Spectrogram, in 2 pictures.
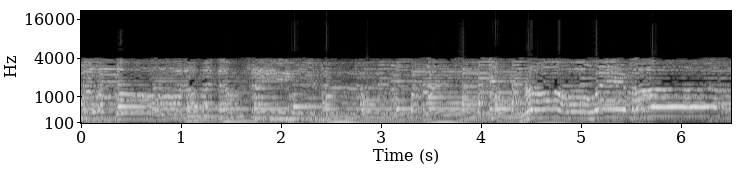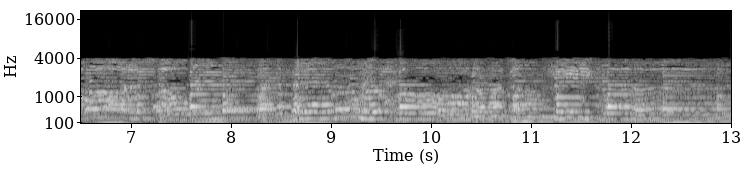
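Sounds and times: man singing: 0.0 - 2.7, 4.0 - 13.0
string band playing: 0.0 - 13.0.

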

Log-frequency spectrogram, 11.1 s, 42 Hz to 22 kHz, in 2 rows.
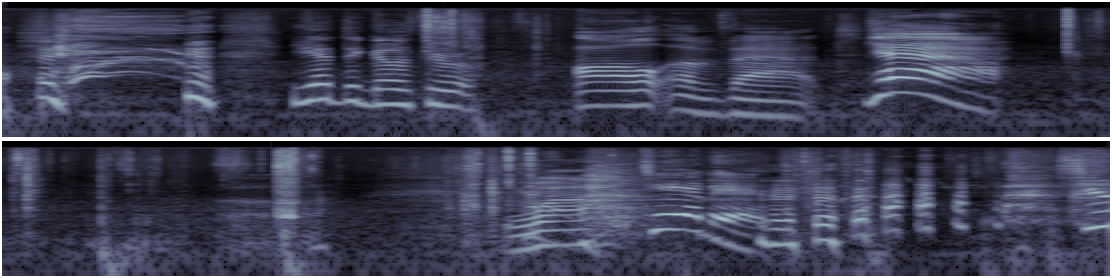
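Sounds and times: plastic connectors clicking: 2.1 - 2.4.

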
